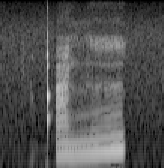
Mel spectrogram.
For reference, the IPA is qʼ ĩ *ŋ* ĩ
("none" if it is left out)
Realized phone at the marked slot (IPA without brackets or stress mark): ŋ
